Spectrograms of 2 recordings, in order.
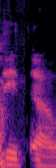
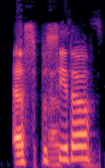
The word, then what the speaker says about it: Esposito: Despacito with an E, no D. Esposito.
